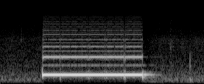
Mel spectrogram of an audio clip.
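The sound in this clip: Telephone ringback tone on an outgoing call that goes unanswered: a single steady, buzzing electronic ring lasting about a second, then quiet.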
